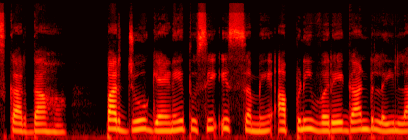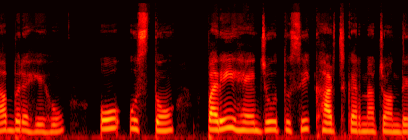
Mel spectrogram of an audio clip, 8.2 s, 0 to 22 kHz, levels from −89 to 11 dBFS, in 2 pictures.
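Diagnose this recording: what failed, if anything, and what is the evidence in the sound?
Nothing has failed here: the speech comes through as an ordinary Opus voice stream at 24 kbps in hybrid mode with the full band kept, and there's no stage in the chain I can point to as broken.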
